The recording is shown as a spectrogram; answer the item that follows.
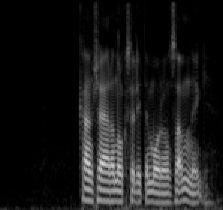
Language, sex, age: Swedish, male, 28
